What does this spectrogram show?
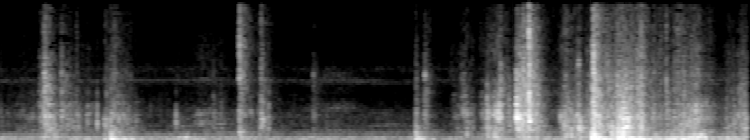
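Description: Scattered knocks and clunks of a stepladder being set in place and handled, busier and louder in the last second and a half.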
